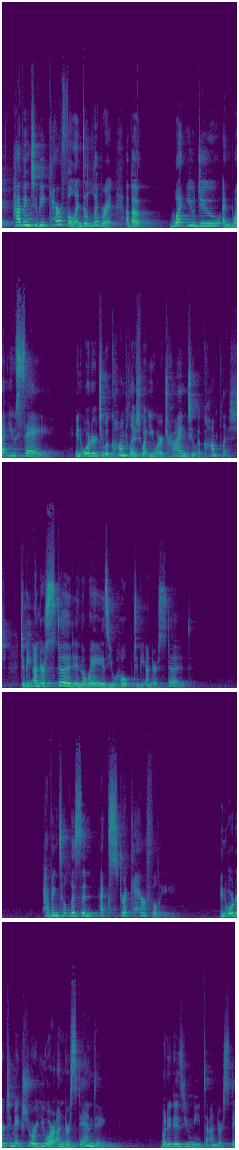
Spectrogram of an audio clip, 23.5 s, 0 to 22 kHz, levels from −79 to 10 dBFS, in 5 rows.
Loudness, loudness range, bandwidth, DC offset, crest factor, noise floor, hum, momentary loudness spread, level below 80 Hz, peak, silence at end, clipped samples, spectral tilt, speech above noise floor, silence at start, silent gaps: -24 LUFS; 5 LU; 17 kHz; under 0.1%; 22 dB; -66 dBFS; none; 13 LU; -78 dBFS; -2 dBFS; 0 s; under 0.1%; -4 dB/octave; 43 dB; 0 s; none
